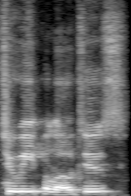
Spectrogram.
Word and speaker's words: Tuipulotu: Tui Tuipulotu.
